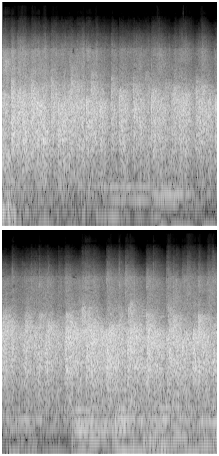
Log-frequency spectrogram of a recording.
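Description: Loud, sustained applause from a church congregation fills the space, with dense clapping continuing evenly throughout and a low murmur of voices beneath it.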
